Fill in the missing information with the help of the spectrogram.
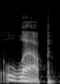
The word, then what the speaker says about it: Leap: Denise, I know that when we were telling people we were going to do the show in the last podcast, we said Leap Castle. It's actually pronounced Lepp. – I know, we figured that out. And so, but it is spelled like leap, like a frog would leap.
